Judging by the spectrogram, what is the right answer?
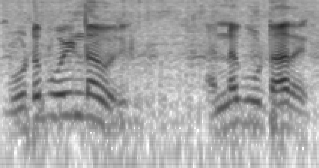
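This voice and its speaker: A man with a Kerala accent narrating a casual, excited outdoor vlog, mixing English slang into his Malayalam and repeating catchphrases. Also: on the high side, fast talker, background noise. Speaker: vlogger. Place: outdoors, in a small boat on water.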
